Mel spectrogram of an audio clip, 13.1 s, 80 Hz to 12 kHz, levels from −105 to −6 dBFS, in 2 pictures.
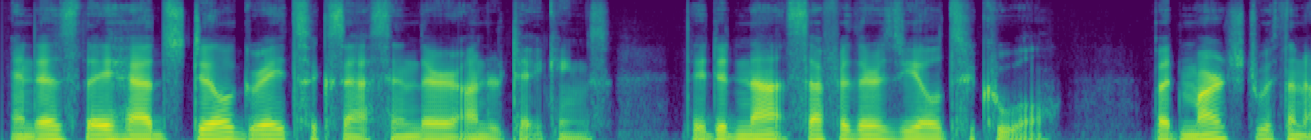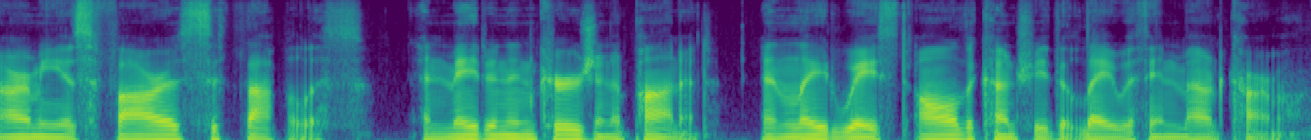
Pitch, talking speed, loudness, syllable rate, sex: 100 Hz, 200 wpm, -20 LUFS, 5.2 syllables/s, male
